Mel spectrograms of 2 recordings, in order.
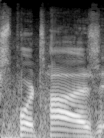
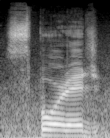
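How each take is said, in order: First: The name is said the overseas way. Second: The name is said the usual American way.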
